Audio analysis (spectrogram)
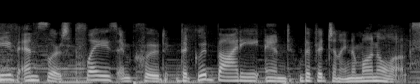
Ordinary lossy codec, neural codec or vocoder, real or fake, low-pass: MP3, 48 kbps; codec, 16 kHz, 2 kbps, X-Codec, HuBERT features, trained on balanced general audio; fake; 7.2 kHz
